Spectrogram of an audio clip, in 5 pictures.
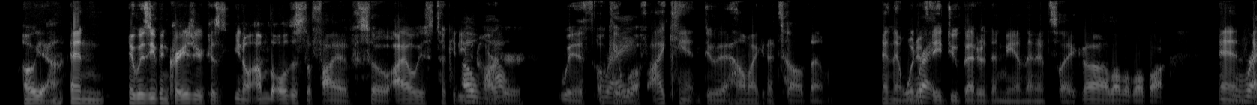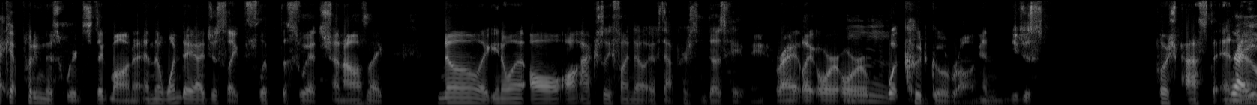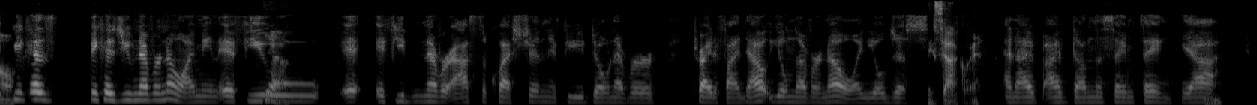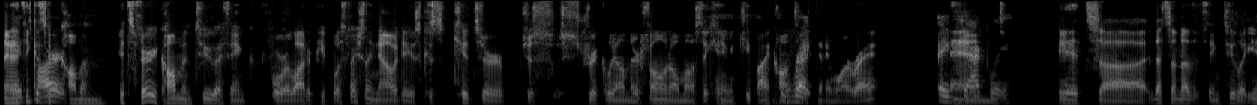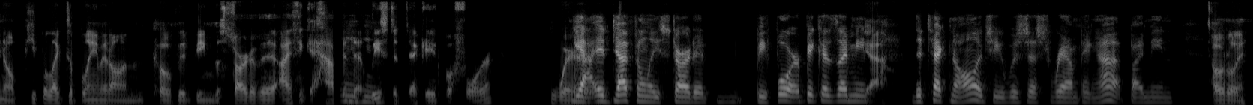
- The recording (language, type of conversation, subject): English, unstructured, What helps you keep going when life gets difficult?
- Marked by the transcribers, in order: background speech; drawn out: "you"; other background noise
